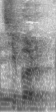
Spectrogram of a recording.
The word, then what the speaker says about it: Tibor: Tibor, okay.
